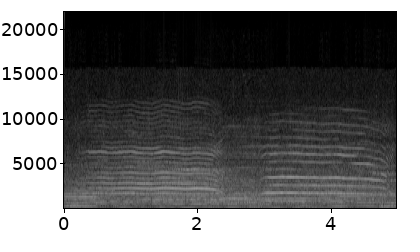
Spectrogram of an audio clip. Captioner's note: audience cheering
